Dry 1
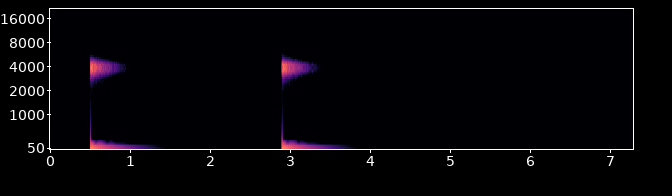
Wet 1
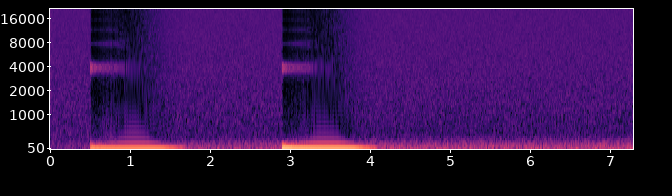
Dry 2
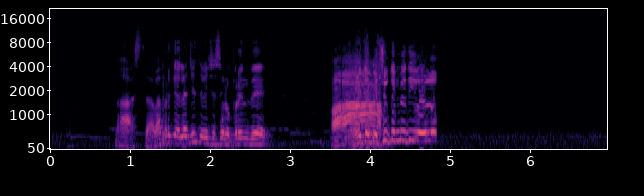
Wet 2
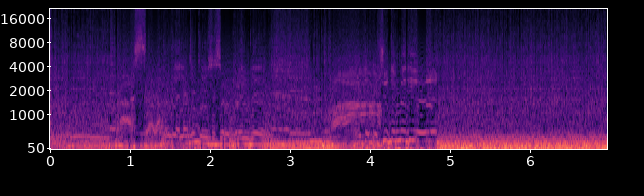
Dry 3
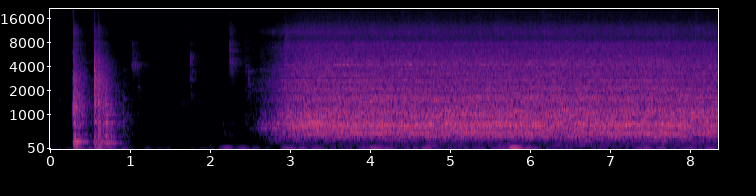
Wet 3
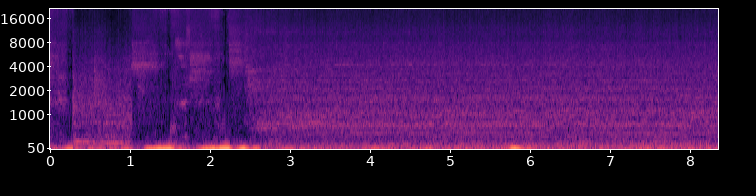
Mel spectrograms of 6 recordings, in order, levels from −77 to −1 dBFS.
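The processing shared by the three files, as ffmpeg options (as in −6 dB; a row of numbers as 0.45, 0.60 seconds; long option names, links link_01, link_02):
-filter_complex "[0:a]aeval=exprs='val(0)+0.5*0.0891*sgn(val(0))':channel_layout=same,asubboost=boost=6:cutoff=190,acrossover=split=210[link_01][link_02];[link_02]acompressor=threshold=-33dB:ratio=4[link_03];[link_01][link_03]amix=inputs=2:normalize=0,volume=-4dB"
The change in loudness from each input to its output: −3.0, +6.0, +1.0 LU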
